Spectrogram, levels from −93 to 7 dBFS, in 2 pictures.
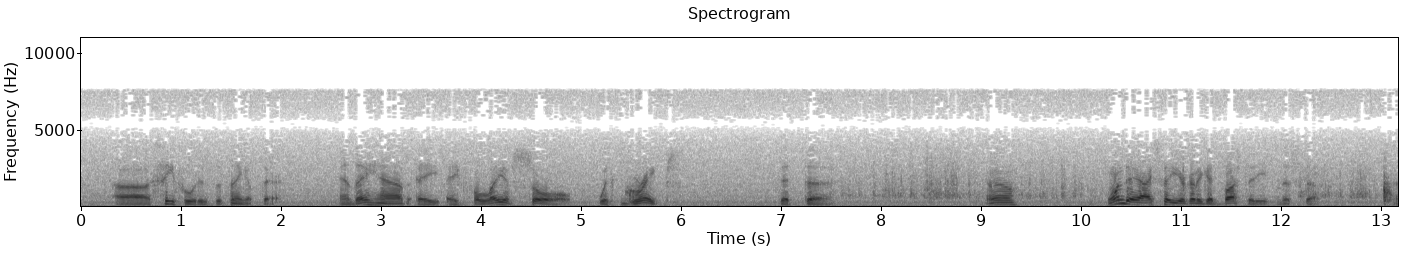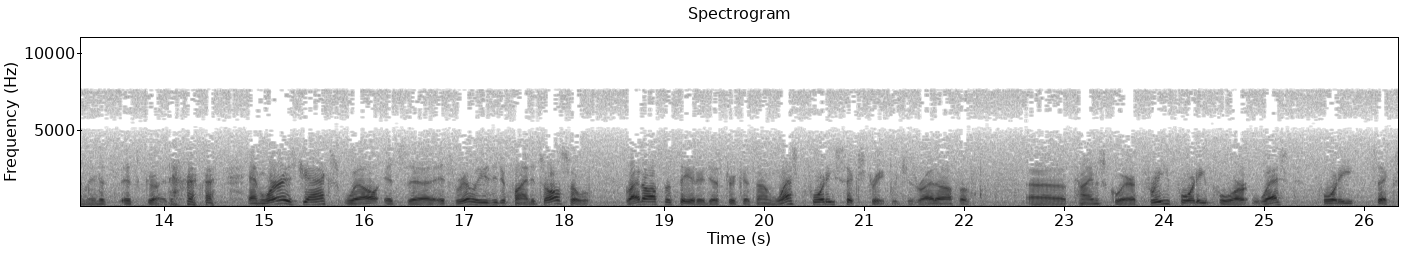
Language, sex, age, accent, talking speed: English, male, 60-79, American, 165 wpm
